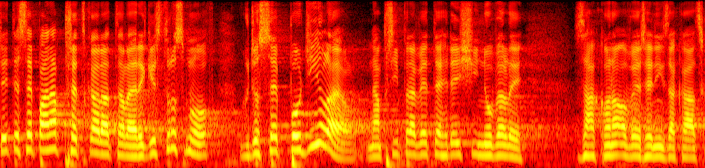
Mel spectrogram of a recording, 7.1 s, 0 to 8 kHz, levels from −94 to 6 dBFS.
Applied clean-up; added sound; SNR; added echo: none; none; none; none.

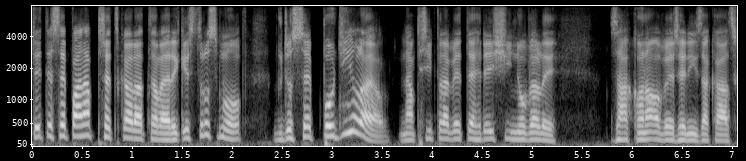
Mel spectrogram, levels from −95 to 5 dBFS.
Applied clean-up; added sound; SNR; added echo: neural diffusion model UNIVERSE++.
